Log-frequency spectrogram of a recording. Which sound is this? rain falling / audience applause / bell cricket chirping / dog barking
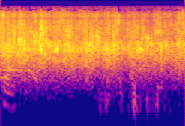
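audience applause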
